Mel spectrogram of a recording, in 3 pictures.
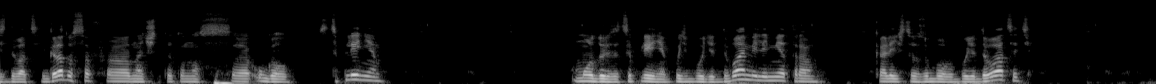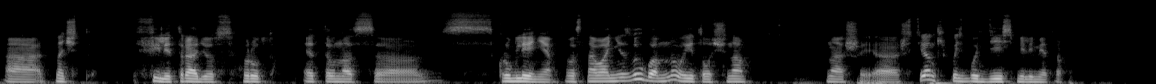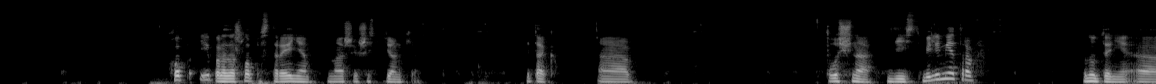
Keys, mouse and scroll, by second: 4.3-5.4 drag, 8.1 click, 8.1 typing, 9.5 click, 10.3 typing, 11.0-12.0 drag, 19.3 click, 19.9-20.9 typing, 21.5-22.5 drag, 27.4 click, 28.0 click, 30.1 click, 32.5 click, 33.1 click.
